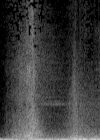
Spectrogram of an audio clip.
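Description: Logo-animation sound effects: two whooshes that swell and fade about a second apart, over a deep, steady low rumble.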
